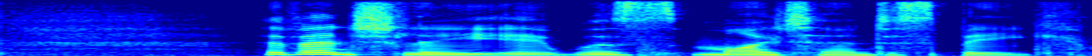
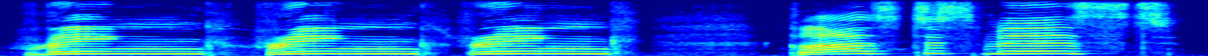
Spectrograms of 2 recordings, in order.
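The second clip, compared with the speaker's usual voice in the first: much higher, louder teacher calling the bell; cried out; 12 semitones higher, 8 dB louder, much slower than usual. A narrator's reading. Mister Baker cries out to dismiss the class, high and loud. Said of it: "cried Mister Baker".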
